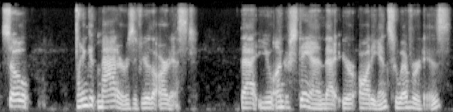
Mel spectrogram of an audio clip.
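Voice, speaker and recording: A middle-aged man giving a reflective motivational talk, measured and thoughtful, pausing between phrases. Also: a little high, dry recording. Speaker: speaker on creativity.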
